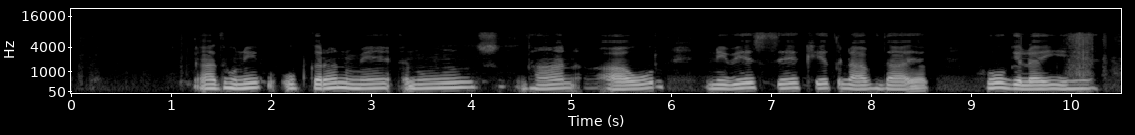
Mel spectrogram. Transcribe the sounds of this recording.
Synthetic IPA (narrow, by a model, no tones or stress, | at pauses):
a̰ːd̪ʱunɪkʊpkəɾənmẽənusd̪ʱaːnaːʊɾ | nɪweːssekʰeːt̪laːbd̪aːjə̰k | hoɡɪləiɦɛː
